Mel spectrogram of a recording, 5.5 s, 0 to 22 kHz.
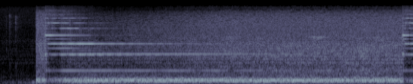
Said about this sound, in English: The bells ring out at the site where the World Trade Center once stood, just one of many remembrances today on this 9/11.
